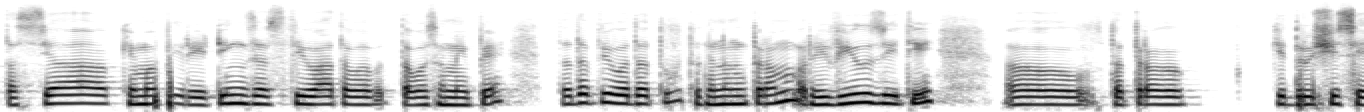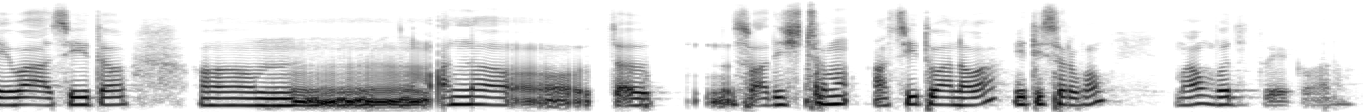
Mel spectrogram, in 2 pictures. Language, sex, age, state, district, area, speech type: Sanskrit, male, 18-30, Maharashtra, Satara, rural, spontaneous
